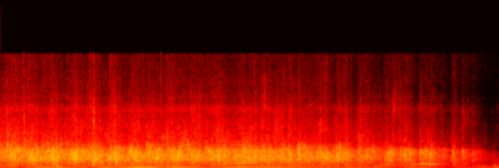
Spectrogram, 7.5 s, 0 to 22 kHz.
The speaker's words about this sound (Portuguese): Se você acredita que esta palavra no Gênesis, capítulo 26, de alguma maneira vai mexer com você e falar com você, use as suas mãos para aplaudir ao Cordeiro de Deus. Ele é digno.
